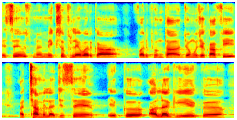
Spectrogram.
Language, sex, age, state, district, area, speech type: Hindi, male, 18-30, Madhya Pradesh, Ujjain, rural, spontaneous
